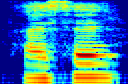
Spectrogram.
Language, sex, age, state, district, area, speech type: Odia, male, 30-45, Odisha, Mayurbhanj, rural, spontaneous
